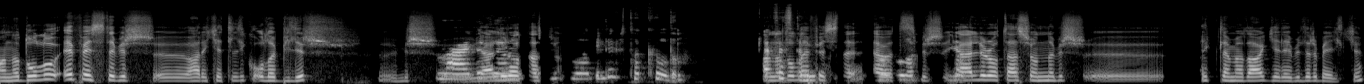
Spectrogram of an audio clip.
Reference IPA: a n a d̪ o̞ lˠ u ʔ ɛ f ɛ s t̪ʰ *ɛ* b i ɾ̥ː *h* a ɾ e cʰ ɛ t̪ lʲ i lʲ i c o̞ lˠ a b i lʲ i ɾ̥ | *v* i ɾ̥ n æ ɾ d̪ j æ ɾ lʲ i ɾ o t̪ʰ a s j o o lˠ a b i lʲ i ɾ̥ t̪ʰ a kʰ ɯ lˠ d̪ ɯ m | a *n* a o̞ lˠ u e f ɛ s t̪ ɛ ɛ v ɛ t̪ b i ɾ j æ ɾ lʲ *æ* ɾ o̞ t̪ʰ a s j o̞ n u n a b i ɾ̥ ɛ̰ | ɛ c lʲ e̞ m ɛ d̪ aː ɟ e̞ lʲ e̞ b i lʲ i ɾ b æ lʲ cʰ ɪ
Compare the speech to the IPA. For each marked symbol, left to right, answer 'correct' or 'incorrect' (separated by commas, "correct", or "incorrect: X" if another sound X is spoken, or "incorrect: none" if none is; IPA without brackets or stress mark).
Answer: correct, correct, incorrect: b, correct, incorrect: i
